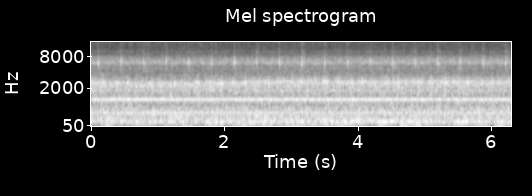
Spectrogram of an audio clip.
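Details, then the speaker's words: Epson L3150 inkjet with CISS refilled, after head cleaning, ink priming mode running: steady whirring hum with high whine and quick even ticking, no grinding or catching; normal ink priming cycle. "В общем, запускаем прокачку. Здесь такой режим есть. Прокачка чернил."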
